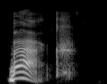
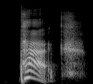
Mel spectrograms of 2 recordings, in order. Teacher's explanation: back has the voiced B sound and pack has the unvoiced P sound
